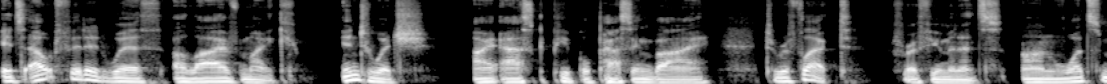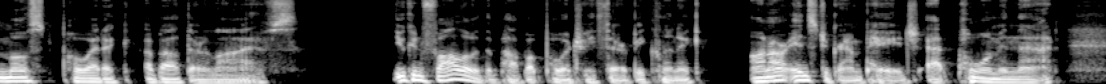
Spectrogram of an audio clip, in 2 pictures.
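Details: Adult man narrating; normal speech.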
